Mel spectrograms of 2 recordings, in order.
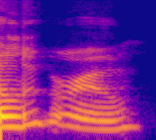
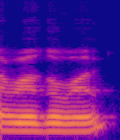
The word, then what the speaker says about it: Loup Garou: were occasions though now the lugaru or the ruguru depending on who you are and how you say it has spawned a lot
